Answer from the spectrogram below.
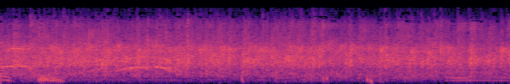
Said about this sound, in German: Super, wir haben. Gebt ihnen einen Applaus, genau.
